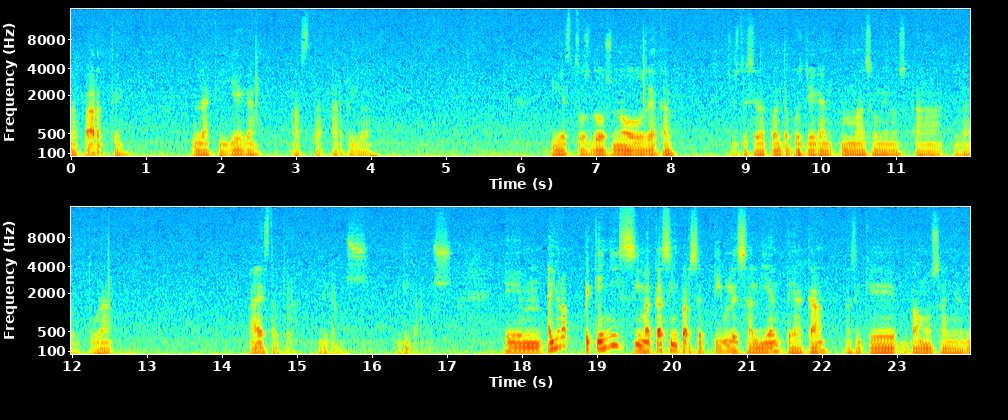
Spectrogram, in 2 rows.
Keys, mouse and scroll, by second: 2.9-3.3 ctrl+scroll up 2, 7.3 click, 8.3 shift+click, 13.0-15.0 ctrl+drag.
